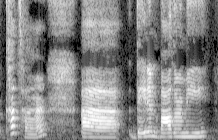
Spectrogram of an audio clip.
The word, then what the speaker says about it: Qatar: I was in Qatar cuz that's how they pronounced it I thought it was Qatar but it's Qatar uh they didn't bother me in Rwanda they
